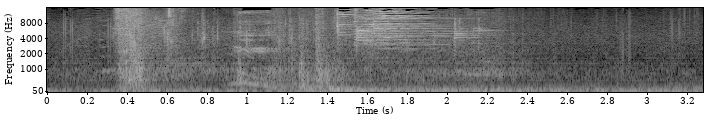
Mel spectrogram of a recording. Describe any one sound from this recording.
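A body falls and thuds heavily onto the floor.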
